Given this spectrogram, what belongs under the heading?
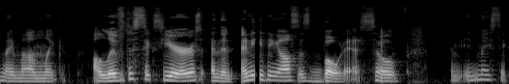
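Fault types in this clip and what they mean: Gap at a join of encoded pieces: at 2.55 s the continuous sound drops out in a gap of about 57 ms, with smeared edges, then resumes exactly where it stopped. Separately encoded pieces were joined without trimming, leaving each encoder's start delay and final-frame padding.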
